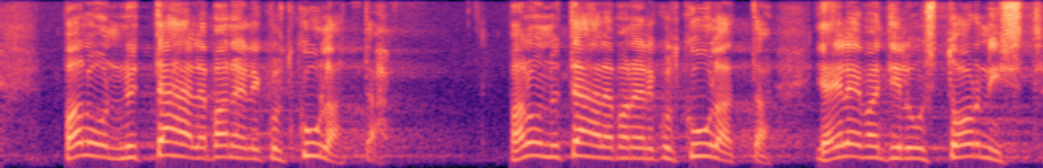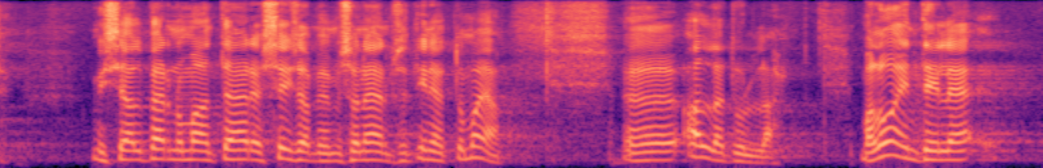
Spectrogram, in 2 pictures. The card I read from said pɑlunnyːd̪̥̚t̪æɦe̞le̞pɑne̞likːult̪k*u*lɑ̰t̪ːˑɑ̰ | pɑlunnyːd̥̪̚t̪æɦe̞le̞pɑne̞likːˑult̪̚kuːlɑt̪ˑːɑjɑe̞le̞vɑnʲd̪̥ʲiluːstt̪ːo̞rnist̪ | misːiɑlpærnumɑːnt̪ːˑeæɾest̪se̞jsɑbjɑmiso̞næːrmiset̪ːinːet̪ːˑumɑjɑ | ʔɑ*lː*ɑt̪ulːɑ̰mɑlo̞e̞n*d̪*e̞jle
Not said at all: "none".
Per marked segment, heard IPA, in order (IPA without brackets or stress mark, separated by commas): uː, lː, t̪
